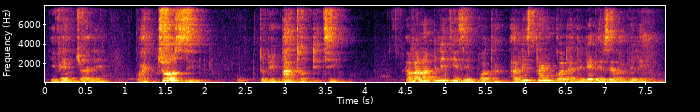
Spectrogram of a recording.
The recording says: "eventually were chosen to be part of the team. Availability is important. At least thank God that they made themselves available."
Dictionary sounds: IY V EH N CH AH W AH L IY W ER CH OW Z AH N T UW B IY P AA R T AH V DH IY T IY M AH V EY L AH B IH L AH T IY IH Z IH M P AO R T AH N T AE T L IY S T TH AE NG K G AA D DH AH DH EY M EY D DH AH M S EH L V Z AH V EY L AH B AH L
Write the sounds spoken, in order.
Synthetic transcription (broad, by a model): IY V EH N CH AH W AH L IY W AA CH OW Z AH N T UW B IY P AA T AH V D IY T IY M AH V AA L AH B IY L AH T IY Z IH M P AO T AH N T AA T L IY S T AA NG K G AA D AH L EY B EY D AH S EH V AH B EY L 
